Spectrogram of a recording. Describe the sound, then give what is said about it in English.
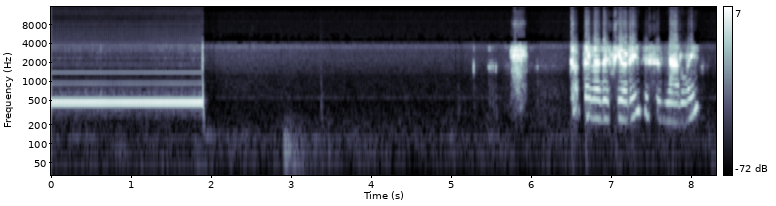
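A loud, steady electronic telephone tone sounds for about two seconds and cuts off as a phone call is placed to an Elvis wedding chapel in Las Vegas. After a quiet pause, a few clicks follow, then a voice starts speaking over the line. “Anyway, here is the phone call.”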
